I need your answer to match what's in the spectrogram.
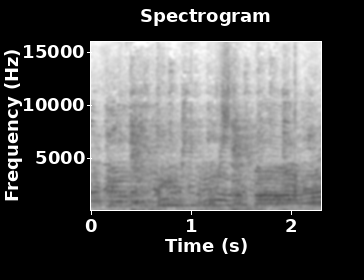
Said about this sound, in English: people were out in the streets, celebrating, honking, popping champagne. Crowds of people were singing and dancing.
